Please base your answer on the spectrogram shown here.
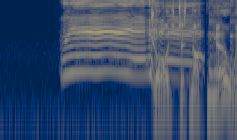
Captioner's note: crying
